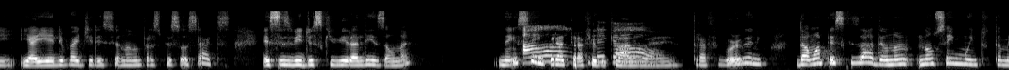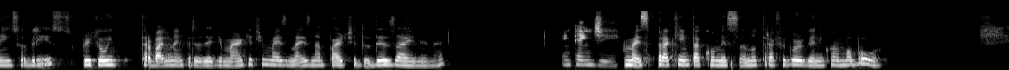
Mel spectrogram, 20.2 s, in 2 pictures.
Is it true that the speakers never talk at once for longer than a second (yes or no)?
no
